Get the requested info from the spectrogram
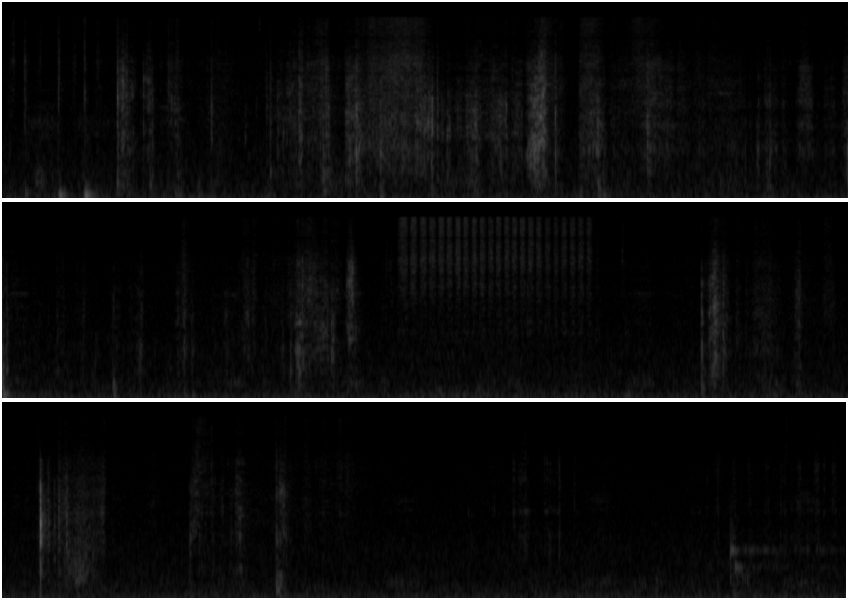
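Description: Faint rubbing and rustling of paper and card as journal pages and a small card piece are handled and turned, with scattered light taps. A steady rasp of about two seconds comes about halfway through.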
